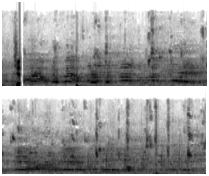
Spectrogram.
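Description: Live basketball game sound in an arena hall: a ball bouncing on the hardwood amid many overlapping voices from players and crowd. The audio drops out for a moment about a third of a second in.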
